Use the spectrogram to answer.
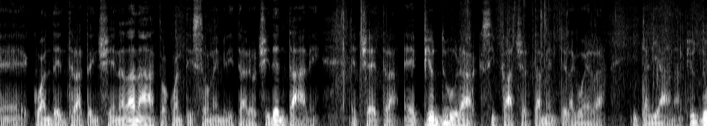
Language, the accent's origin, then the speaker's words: Italian; United States; Italian is a second language; now in Italy; se volete avere delle risposte a perché siamo l'Italia e il mio paese, che è gli Stati Uniti, stiamo in Afghanistan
